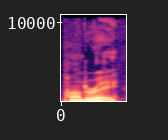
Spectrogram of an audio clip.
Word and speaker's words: Pend Oreille: area ladies and gentlemans called Lake Pend Oreille but it's spelled pend orielle it's a French word apparently I'm not sure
